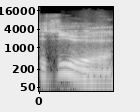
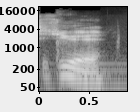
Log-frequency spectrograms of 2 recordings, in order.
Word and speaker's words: Azure: Say it like that and it sounds like a sewer. – Yeah, it's Azure.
